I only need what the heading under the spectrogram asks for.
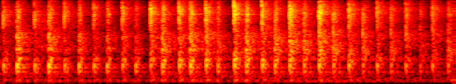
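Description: A rapid, improvised analog drum roll made by the sound engineer as a sound effect, with fast, even beats rattling along steadily for a couple of seconds, fairly loud, with no voices.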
